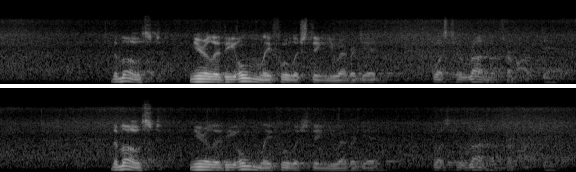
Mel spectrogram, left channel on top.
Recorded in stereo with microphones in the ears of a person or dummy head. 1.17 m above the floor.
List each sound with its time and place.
1.1 s a man speaking: 35° right (ahead or behind), 0.7 m; by 5.7 s 80° left, 3.5 m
